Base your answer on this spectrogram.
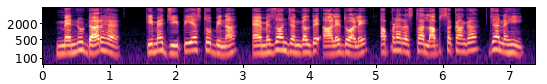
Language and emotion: Punjabi, fearful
